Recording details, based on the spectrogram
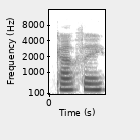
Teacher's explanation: so it doesn't go up doesn't go down it's just straight melodic across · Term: first tone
